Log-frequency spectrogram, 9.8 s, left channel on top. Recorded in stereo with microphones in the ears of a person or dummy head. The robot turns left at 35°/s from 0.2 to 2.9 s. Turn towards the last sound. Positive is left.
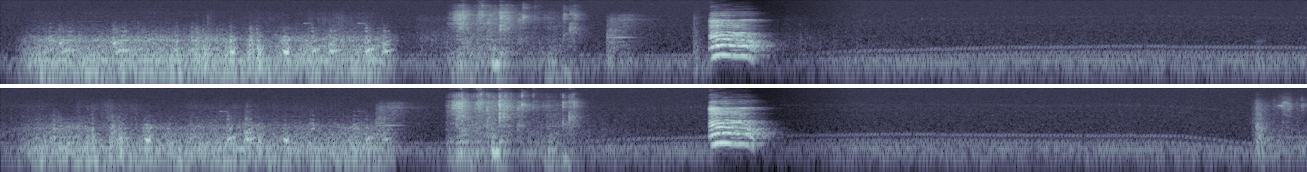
turn(degrees=-25)  # may be behind; listen again after turning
